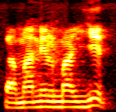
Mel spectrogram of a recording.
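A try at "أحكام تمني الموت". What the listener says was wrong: Bukan mayit, maut. Pakai wawu bukan pakai ya.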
